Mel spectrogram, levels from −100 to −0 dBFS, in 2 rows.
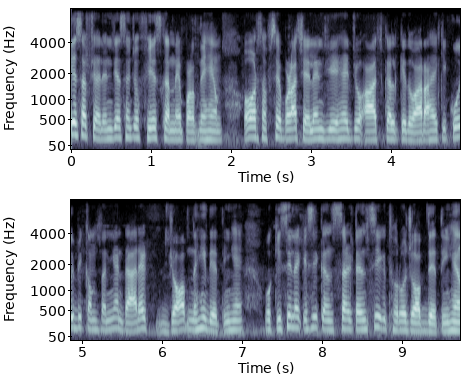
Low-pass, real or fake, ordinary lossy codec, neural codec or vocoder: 7.2 kHz; real; none; none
